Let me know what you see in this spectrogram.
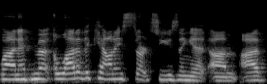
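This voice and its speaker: The woman speaks at a very fast pace. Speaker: math teacher. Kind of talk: presentation.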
